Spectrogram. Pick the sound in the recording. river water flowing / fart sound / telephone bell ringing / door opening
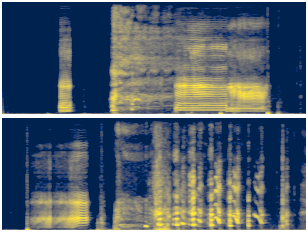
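fart sound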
